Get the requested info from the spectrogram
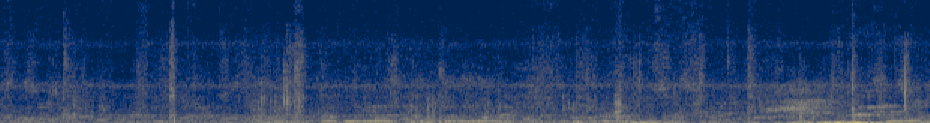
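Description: Wordless human voices rising and falling in pitch, with a few sharp clicks. From about four seconds in, low rumbling thumps grow louder and are loudest near the end.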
